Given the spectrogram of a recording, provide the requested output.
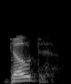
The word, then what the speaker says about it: Dode: So returning to the 89th Mizmor Dode song, the most pertinent piece of literature probably ever written, we find that Dode, and Dode is the correct pronunciation of the name that is known by most people as David. And it is Dode because there are only three letters in his name.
